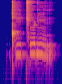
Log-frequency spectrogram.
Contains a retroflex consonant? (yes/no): yes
